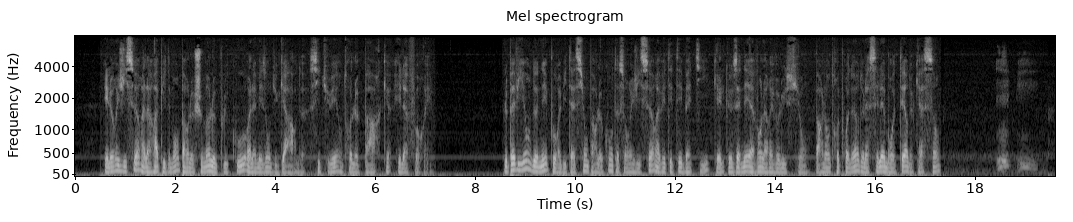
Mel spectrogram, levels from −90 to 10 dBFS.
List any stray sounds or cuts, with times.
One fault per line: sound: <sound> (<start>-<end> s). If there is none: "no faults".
sound: throat clearing (18.4-19.3 s)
